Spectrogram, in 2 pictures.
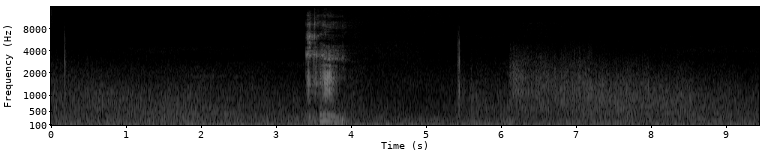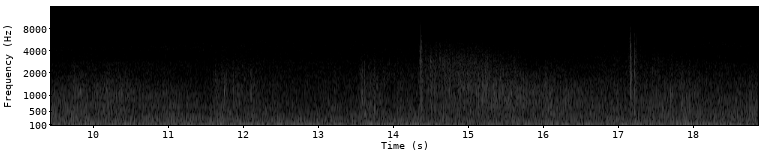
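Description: A deep, steady rumble of spaceship engines drones throughout.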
